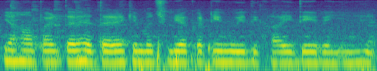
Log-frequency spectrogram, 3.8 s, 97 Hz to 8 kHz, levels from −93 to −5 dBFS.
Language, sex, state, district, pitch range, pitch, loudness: Hindi, female, Haryana, Charkhi Dadri, 160-170 Hz, 165 Hz, -15 LUFS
